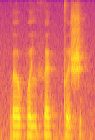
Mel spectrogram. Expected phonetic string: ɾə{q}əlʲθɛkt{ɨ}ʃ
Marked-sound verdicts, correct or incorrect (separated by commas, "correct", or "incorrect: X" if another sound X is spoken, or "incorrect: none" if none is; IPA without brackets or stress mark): incorrect: p, incorrect: ə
